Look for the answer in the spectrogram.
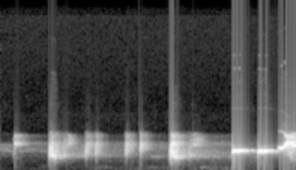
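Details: Orange-headed thrush lure song for captive birds: short spaced chirps and harsher bursts, finishing in a run of clear rising whistles.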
